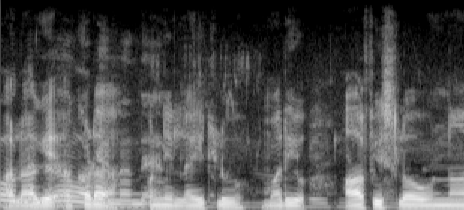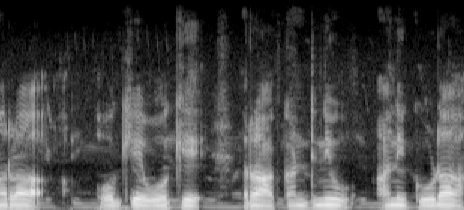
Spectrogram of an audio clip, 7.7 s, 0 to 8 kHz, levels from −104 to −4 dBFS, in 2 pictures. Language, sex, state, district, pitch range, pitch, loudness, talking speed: Telugu, male, Andhra Pradesh, Sri Satya Sai, 105-115 Hz, 110 Hz, -18 LUFS, 100 wpm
